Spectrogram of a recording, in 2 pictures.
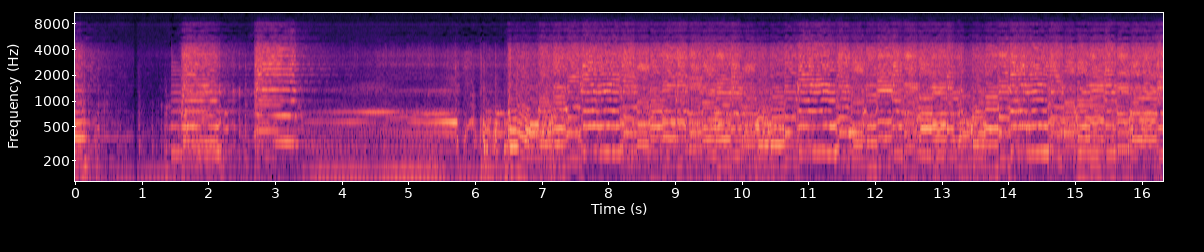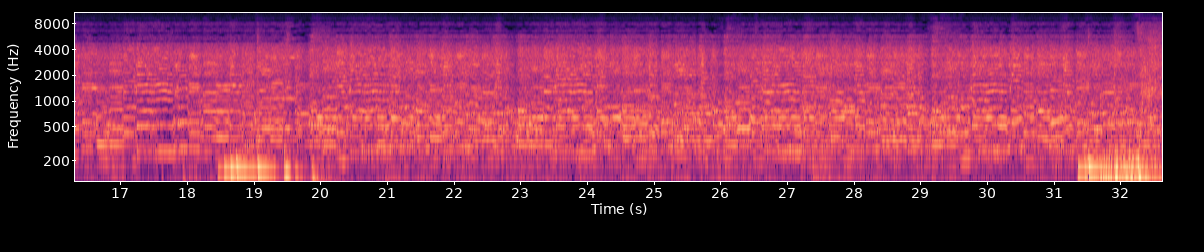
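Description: Punk rock band playing live, led by electric guitar: a few short, separate chord stabs with gaps between them, then about six seconds in the full band comes in with steady, loud, guitar-driven playing.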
